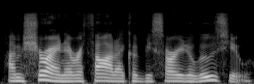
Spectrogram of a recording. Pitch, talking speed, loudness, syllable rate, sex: 155 Hz, 305 wpm, -19 LUFS, 6.3 syllables/s, male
